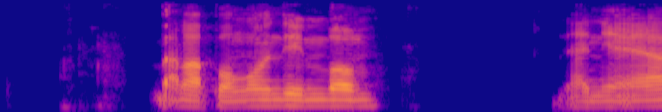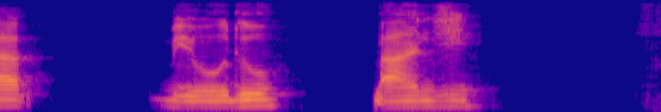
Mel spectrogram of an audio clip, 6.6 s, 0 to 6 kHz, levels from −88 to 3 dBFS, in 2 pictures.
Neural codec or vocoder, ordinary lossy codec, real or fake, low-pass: codec, 16 kHz in and 24 kHz out, 2.2 kbps, FireRedTTS-2 codec; Opus, 64 kbps; fake; 5.4 kHz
